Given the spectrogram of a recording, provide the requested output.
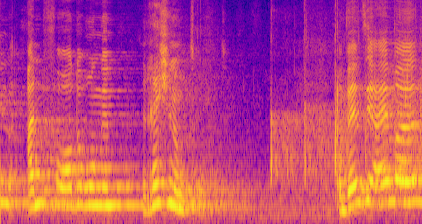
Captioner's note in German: Beifall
